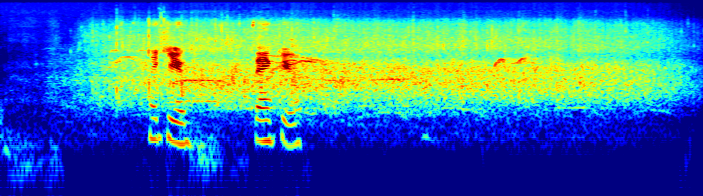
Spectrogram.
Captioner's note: applause; cheering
